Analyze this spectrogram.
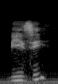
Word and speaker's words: busy: Short I sound instead of be busy, busy.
